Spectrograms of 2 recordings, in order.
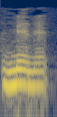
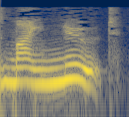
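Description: First: It is said like the word for sixty seconds. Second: It is said like the word meaning very small. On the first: A unit of time. The speaker calls it wrong. "not minute" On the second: Very small. The speaker calls it right. "The dog is minute. It's very tiny"

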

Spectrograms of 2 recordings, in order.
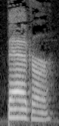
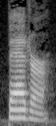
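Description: First: The middle t is a quick tongue tap. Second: The middle t is a quick tongue tap.

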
